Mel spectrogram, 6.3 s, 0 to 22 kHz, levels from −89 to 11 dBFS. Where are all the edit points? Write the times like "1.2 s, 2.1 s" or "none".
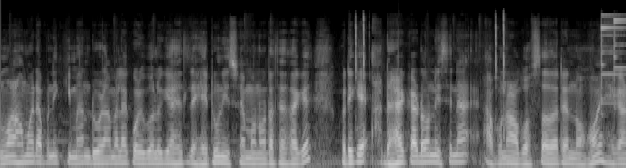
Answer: none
